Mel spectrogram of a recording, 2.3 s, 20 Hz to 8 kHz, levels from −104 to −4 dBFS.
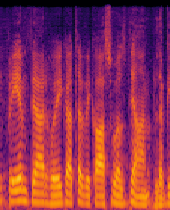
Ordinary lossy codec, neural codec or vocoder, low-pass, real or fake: none; codec, 16 kHz, 0.5 kbps, X-Codec, HuBERT features, trained on LibriSpeech; 7.2 kHz; fake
